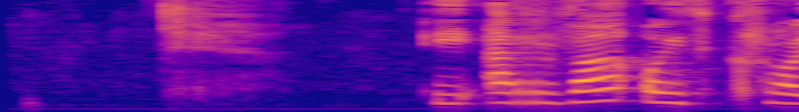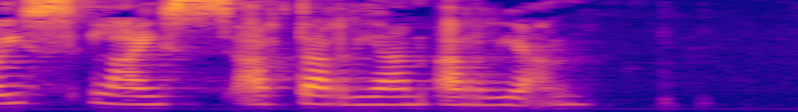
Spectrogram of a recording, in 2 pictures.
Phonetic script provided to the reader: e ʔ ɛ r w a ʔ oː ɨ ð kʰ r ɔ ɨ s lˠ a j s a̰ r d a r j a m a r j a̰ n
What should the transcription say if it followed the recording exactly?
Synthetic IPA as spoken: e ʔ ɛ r v a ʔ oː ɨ ð kʰ r ɔ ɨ s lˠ a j s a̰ r d a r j a n a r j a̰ n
